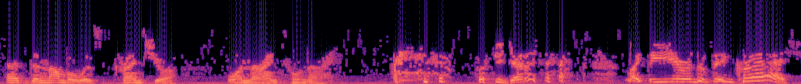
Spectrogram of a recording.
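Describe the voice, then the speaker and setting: A man's voice: high voice, big pitch swings, slow, exaggerated voice. A man playing a nervous, scrawny drunk informant with a stammering, wheedling manner in an old radio detective drama. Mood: sly, giggly. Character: whiny, nervous, scrawny barfly lush and informant. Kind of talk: 1940s-50s radio detective drama acting. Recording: tinny, hissy old radio recording.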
